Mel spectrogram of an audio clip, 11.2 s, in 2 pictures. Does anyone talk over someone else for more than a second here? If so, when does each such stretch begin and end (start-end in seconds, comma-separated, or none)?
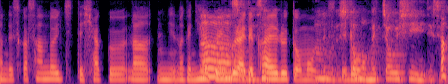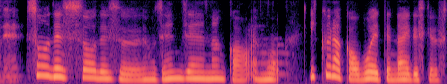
2.5-4.5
